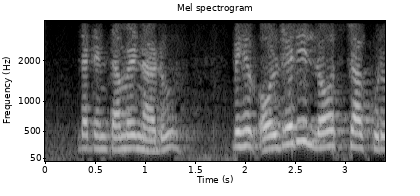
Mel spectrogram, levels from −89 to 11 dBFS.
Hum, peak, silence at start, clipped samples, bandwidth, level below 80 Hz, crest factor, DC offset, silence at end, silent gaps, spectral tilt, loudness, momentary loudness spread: none; -2 dBFS; 0.35 s; under 0.1%; 4 kHz; -56 dBFS; 16 dB; under 0.1%; 0 s; none; -10 dB/octave; -18 LUFS; 10 LU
